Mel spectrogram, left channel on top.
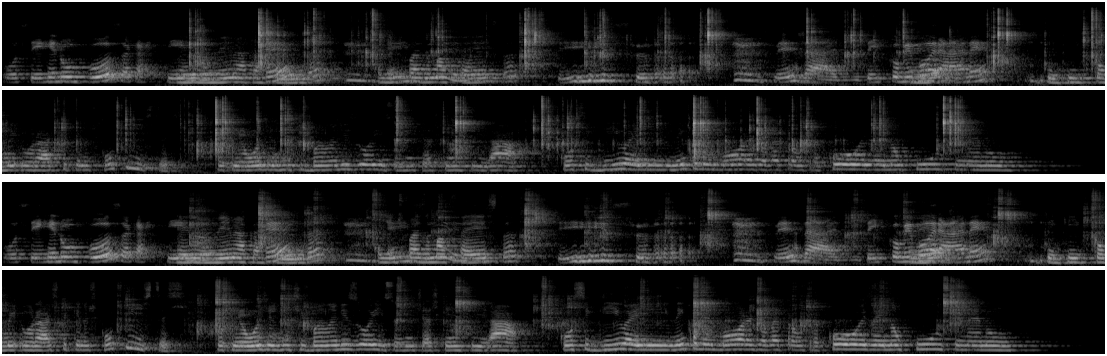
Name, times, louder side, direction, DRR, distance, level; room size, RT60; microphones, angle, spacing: voice 1, 0.0-2.2 2.6-3.0 3.4-4.9 5.6-6.9 7.3-9.9 10.2-10.5 13.2-13.9, right 1 dB, 15° right, 6 dB, 0.5 m, -36 dB
sound 1, 1.6-3.9 4.2-4.9 5.2-15.1 15.4-20.7, left 8 dB, 65° left, 1.1 m, -37 dB
voice 2, 1.7-3.2 3.7-5.2 9.1-9.5 10.4-12.8 13.2-16.2 16.6-21.2, right 4 dB, 75° right, 10 dB, 0.8 m, -34 dB
14.0 x 6.7 x 4.4 m, 1.1 s
head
